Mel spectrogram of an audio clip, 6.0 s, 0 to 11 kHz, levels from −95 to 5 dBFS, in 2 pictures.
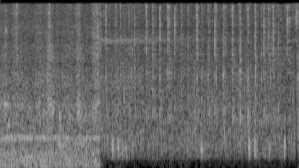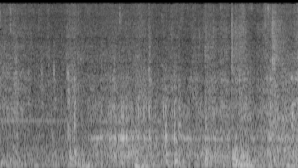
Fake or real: real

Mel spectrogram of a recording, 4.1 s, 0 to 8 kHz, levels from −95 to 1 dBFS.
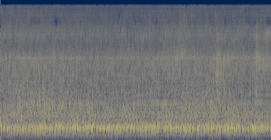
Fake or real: fake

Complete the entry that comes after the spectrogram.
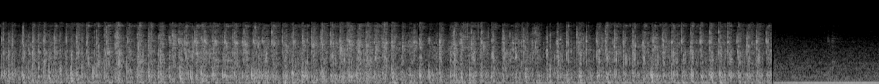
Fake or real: real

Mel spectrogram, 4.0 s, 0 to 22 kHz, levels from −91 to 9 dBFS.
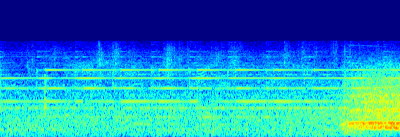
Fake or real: real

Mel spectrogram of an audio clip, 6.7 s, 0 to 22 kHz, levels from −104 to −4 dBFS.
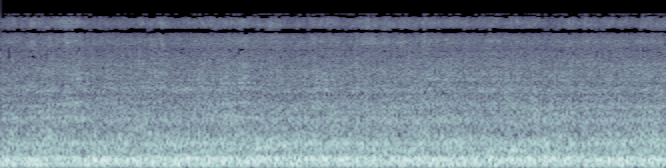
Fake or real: real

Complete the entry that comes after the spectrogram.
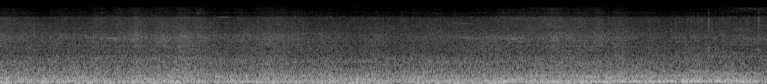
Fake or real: real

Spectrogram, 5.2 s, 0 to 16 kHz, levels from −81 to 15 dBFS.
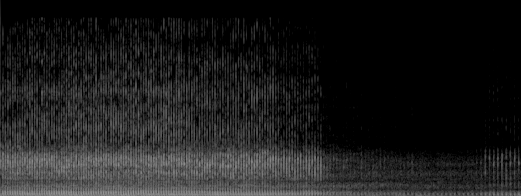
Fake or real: fake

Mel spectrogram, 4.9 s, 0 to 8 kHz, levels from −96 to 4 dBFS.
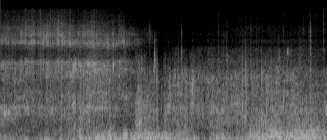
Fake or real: fake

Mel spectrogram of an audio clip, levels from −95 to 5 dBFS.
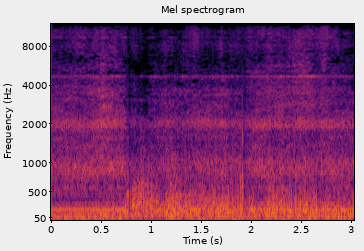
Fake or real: fake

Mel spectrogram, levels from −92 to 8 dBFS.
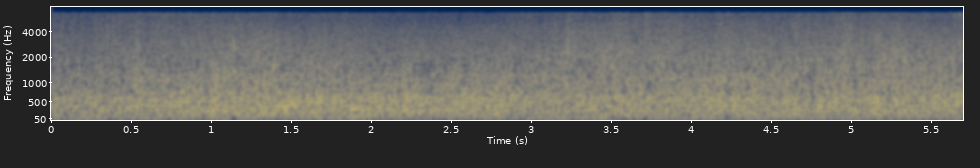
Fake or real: fake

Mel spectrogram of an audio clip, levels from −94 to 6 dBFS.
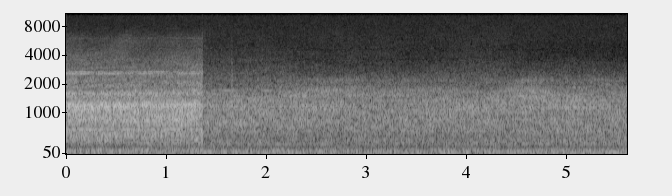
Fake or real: real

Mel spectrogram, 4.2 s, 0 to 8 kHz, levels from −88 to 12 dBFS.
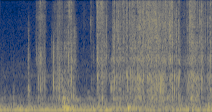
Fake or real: real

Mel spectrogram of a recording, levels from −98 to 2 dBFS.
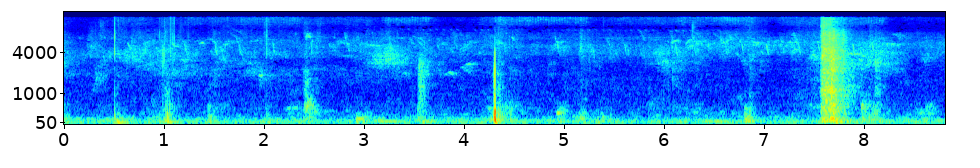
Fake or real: real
